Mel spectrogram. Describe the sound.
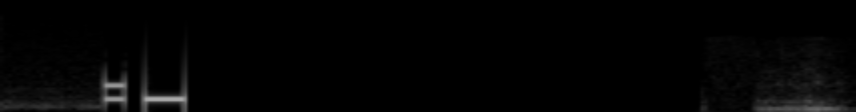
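Telephone line tones just after a call is hung up: two short, loud electronic beeps in quick succession, then silence and finally a low rumbling noise.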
